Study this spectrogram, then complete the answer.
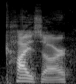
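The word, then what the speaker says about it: Caesar: to his former Master by the Latin pronunciation kaisar but he doesn't see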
